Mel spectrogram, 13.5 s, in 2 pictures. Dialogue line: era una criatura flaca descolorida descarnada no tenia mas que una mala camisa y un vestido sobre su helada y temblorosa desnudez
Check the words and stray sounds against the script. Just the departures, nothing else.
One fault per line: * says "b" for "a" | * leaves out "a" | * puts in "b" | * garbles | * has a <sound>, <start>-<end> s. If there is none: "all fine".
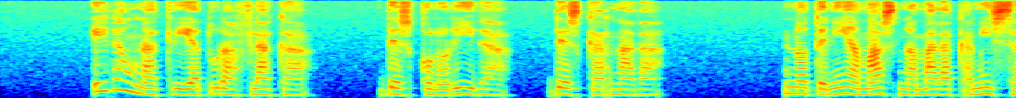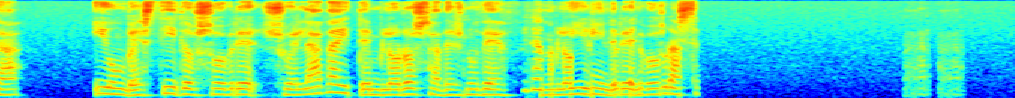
* leaves out "que"
* garbles
* has a laugh, 12.8-13.2 s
